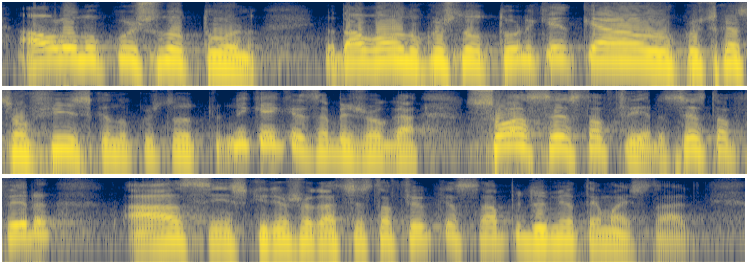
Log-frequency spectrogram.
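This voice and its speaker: At a very fast pace, a man with a high pitch and a dark, mellow tone speaks with lively intonation. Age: 70s. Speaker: former football coach and PE teacher. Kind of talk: interview.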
